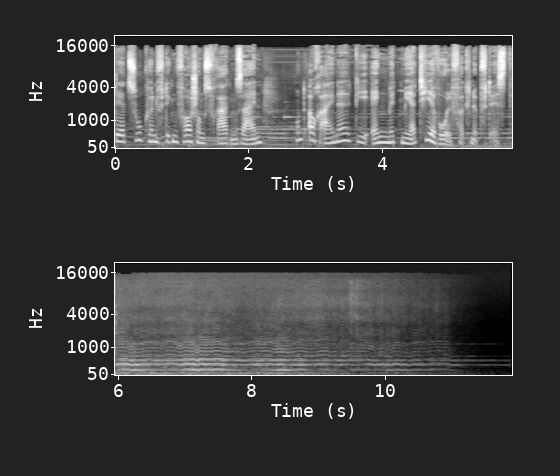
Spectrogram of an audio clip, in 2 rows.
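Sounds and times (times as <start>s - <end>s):
speech: 0.0s - 6.2s
bumblebee buzzing: 5.4s - 11.2s.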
